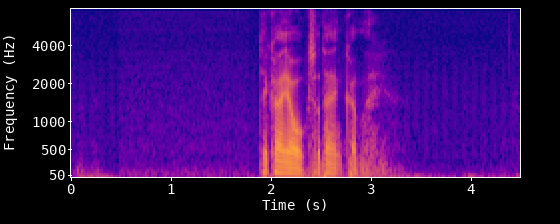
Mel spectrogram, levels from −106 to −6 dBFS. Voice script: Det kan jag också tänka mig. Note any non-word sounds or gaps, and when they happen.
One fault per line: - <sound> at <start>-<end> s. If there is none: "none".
none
